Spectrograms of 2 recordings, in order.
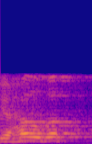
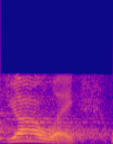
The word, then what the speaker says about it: Yahweh: Some people pronounce it Jehovah. It's more likely pronounced Yahweh, which means I am what I am, the self-sustaining one, the self-existent one.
